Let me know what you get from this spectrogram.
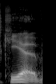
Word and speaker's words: Kyiv: And I thought that was really interesting because in my life, it had always been pronounced Kiev. It wasn't until this last few months or weeks that I've heard it pronounced Kyiv.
